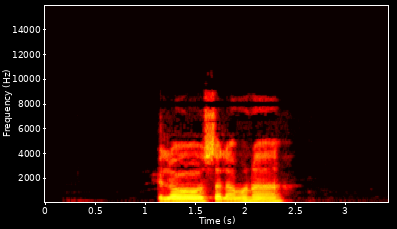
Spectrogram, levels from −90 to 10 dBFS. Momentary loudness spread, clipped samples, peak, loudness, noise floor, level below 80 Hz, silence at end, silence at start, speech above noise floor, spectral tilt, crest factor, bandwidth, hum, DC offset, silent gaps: 12 LU; under 0.1%; -2 dBFS; -16 LUFS; -81 dBFS; -64 dBFS; 1.05 s; 1.15 s; 66 dB; -6 dB/octave; 18 dB; 9.4 kHz; none; under 0.1%; none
